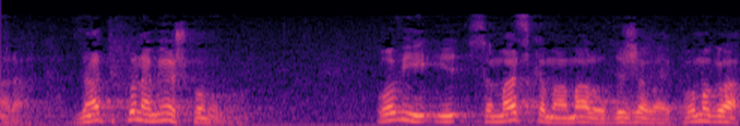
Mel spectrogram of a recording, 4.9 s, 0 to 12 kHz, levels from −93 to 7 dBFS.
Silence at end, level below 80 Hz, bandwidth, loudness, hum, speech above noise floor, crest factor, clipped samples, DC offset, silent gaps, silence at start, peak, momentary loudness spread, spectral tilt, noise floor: 0 s; -56 dBFS; 8 kHz; -27 LUFS; none; 28 dB; 16 dB; under 0.1%; under 0.1%; none; 0 s; -12 dBFS; 8 LU; -8 dB/octave; -55 dBFS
